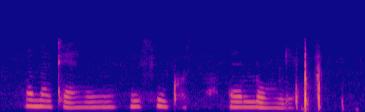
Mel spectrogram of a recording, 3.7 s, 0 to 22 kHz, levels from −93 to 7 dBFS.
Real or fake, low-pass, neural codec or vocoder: fake; 5.4 kHz; codec, 44.1 kHz, 2.6 kbps, SNAC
